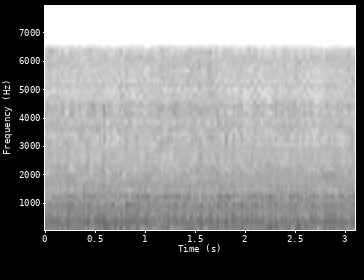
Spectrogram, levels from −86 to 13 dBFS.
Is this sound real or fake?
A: fake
